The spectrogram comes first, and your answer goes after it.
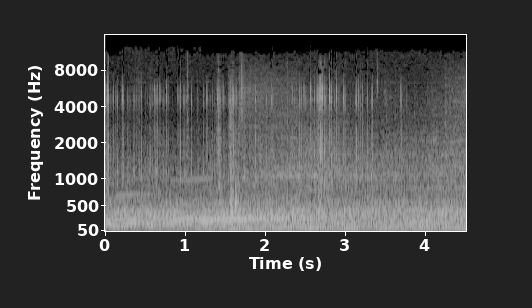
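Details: VW Golf 4 engine running: light, uneven metallic patter over the hum; rattle from a wrong-size exhaust coupler fitted over a broken exhaust pipe.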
